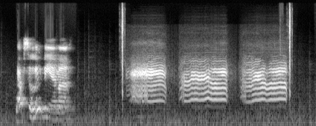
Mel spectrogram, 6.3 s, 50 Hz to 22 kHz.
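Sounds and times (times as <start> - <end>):
low rumble: 0.0 - 6.3
speech: 0.3 - 1.6
faint clicks: 2.4 - 2.6, 5.6 - 5.9
hungry harbor seal pup calling with bleating wail: 2.6 - 5.8.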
